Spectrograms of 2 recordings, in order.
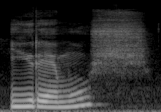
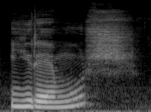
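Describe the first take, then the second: No difference in how they are said.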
